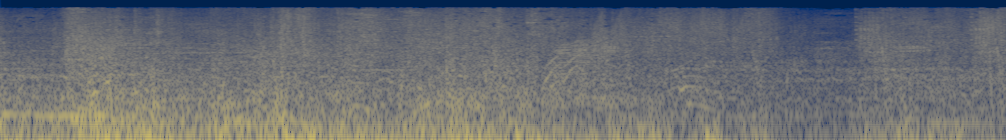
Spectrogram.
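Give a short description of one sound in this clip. Game spell effects whoosh, crackle and burst during a fast fight.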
